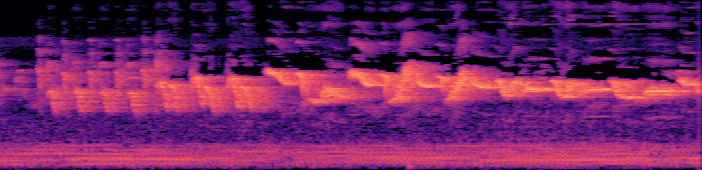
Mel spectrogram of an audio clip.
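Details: Nightingale singing a loud, varied song of rapid repeated notes, each phrase sliding downward and stepping higher through the strophe, delivered steadily over quiet background.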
